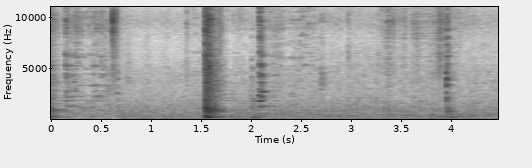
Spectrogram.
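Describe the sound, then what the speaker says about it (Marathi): Rice uttapam cooking in ghee on a pan and being flipped, a soft sizzle running under a few sharp metallic scrapes and clinks of a spatula, one louder scrape near the middle, close by with no speech. "दुसऱ्या साईडने थोडंसं तूप घालून घेत आहे मी दोन्ही साईडने पुन्हा आलटी पलटी करूयात"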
